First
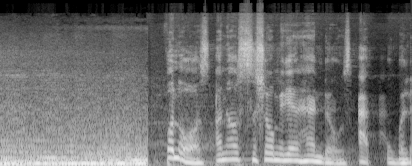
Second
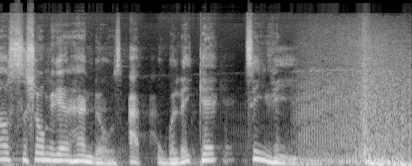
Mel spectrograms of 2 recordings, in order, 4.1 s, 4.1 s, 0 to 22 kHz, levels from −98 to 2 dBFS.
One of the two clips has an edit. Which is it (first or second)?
first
